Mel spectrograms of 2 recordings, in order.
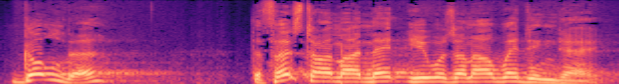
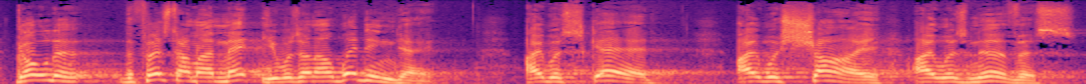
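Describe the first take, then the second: First: Said in the usual way. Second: Higher, half-sung as in the musical; lightly sung. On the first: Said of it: "Tevyev answers by saying". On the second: Retold or imitated. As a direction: croon it like the Fiddler song. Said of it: "those of you remember the song".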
